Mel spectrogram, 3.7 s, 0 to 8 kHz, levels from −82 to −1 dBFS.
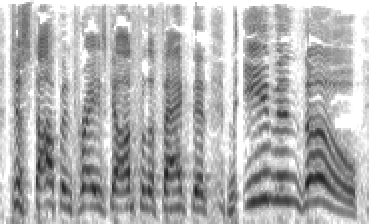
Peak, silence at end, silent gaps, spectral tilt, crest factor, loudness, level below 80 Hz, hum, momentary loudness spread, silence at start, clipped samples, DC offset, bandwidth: -4 dBFS; 0.15 s; none; -3 dB/octave; 18 dB; -21 LUFS; -58 dBFS; none; 5 LU; 0.1 s; under 0.1%; under 0.1%; 8 kHz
